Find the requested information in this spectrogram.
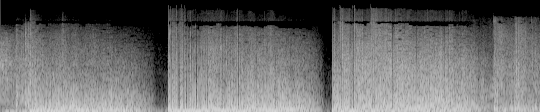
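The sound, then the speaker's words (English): Three heavy explosions from Israel's rocket bombardment of Gaza go off in quick succession, each striking suddenly and rolling on in a loud, broad roar for about two seconds before the next blast hits. No voices are heard. “Rockets now raining down on Gaza as Israel unleashes one of its heaviest bombardments ever.”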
